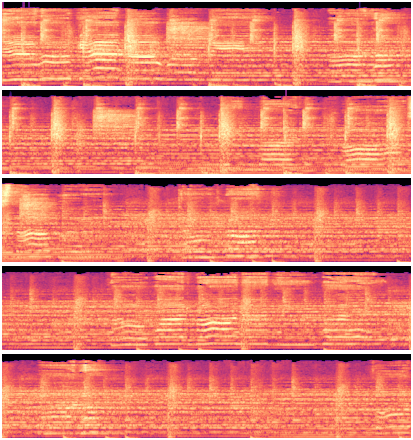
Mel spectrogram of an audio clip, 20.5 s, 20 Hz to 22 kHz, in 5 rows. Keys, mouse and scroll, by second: 2.7 z, 9.2 click, 11.5 shift+c, 16.5 r.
